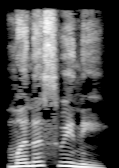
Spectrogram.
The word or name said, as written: ಮನಸ್ವಿನಿ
